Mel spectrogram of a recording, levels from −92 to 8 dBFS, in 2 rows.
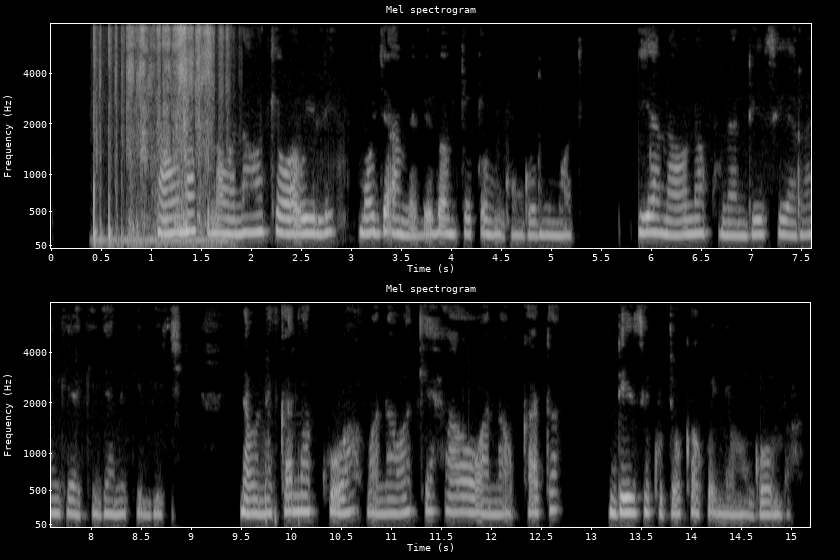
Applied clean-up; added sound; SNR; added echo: none; Writing; -1 dB; none.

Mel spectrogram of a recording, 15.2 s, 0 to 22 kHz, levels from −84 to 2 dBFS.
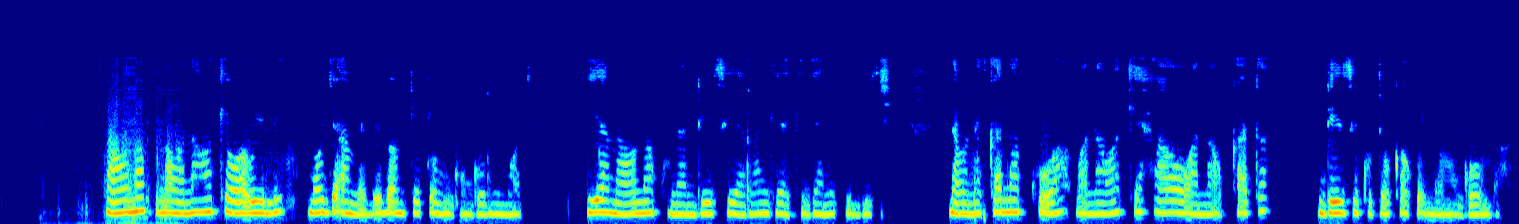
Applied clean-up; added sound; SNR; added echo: neural separator model SepFormer DNS4.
